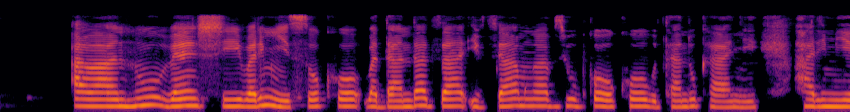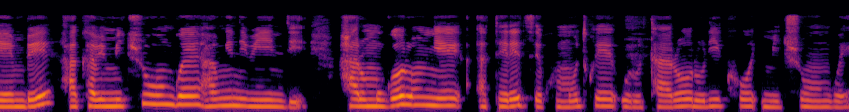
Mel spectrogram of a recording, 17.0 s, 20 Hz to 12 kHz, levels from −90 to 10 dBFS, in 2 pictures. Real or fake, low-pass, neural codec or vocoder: real; 7.2 kHz; none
